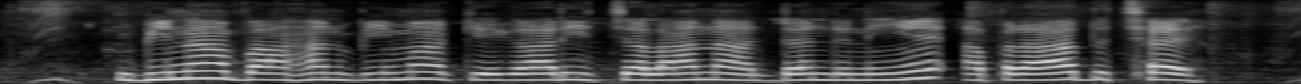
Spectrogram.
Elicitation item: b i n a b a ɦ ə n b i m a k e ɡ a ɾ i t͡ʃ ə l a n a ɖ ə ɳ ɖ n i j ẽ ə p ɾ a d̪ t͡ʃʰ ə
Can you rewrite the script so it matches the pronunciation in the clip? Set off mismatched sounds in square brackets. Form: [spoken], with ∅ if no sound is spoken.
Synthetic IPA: b i n a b a ɦ ə n b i m a k e ɡ a ɾ i t͡ʃ ə l a n a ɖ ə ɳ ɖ n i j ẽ ə p ɾ a d̪ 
